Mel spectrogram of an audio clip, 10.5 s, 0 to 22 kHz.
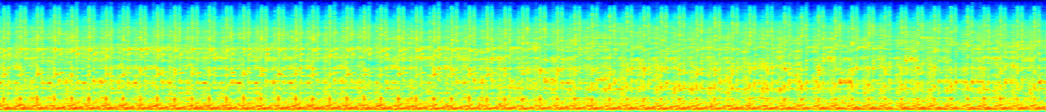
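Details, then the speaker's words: Rebuilt U23 engine, first start after 25 years, idle mixture screw about two turns out: uneven, lumpy idle stumbling about three beats a second; carburetor not supplying enough fuel at idle. "all right so i still need to work a bit on the cobra to make sure that it has sufficient gas on idle because it doesn't for the moment"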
